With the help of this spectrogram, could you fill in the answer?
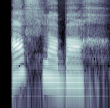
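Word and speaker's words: Affalterbach: It involves driving the car back to its birthplace in anyway, here's the right pronunciation. Afflerbach.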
